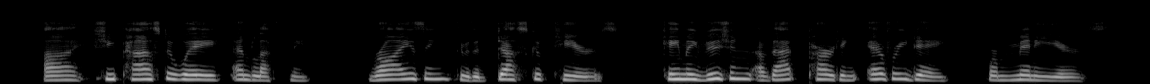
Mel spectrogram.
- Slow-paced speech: Yes, slow, 125 wpm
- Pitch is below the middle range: No, high, 220 Hz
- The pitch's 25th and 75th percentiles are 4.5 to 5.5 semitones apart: No, average, 3.6 semitones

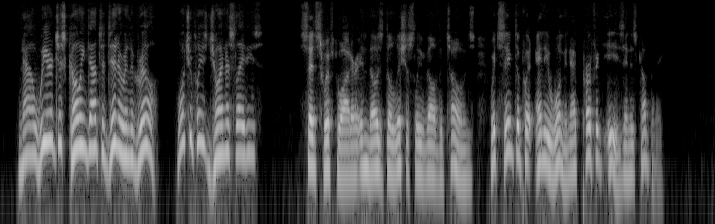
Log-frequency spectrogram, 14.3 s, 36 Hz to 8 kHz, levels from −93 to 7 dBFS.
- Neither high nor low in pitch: Yes, medium, 155 Hz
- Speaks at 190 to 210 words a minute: No, average, 150 wpm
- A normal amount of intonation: No, wide, 7.4 semitones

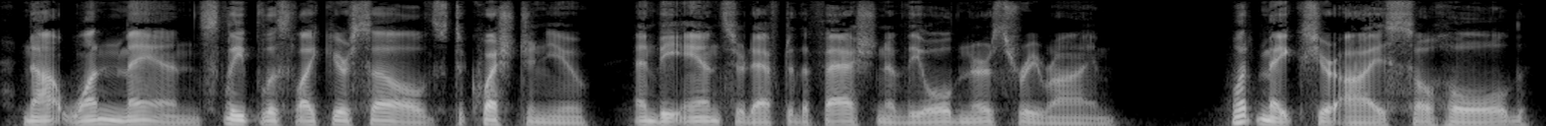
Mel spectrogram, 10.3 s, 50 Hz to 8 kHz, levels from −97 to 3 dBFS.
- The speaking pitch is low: Yes, very low, 80 Hz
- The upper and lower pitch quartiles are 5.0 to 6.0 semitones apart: No, average, 3.7 semitones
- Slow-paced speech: No, average, 150 wpm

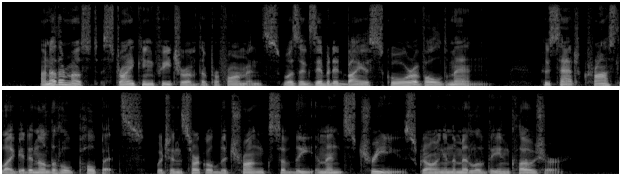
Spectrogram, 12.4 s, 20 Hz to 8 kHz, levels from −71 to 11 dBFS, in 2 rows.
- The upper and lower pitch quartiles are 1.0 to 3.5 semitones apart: No, average, 5.0 semitones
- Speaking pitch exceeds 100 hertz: No, very low, 95 Hz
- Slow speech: No, average, 185 wpm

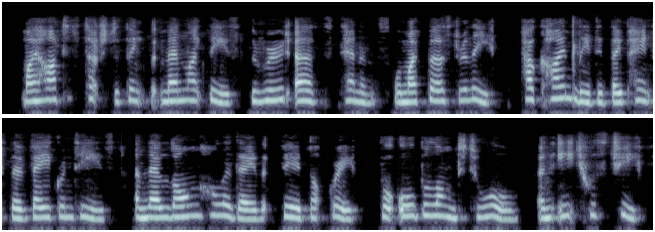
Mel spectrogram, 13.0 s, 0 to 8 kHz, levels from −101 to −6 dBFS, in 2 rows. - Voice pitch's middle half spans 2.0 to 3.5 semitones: Yes, average, 2.9 semitones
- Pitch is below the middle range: No, high, 240 Hz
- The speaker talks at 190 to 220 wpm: Yes, average, 200 wpm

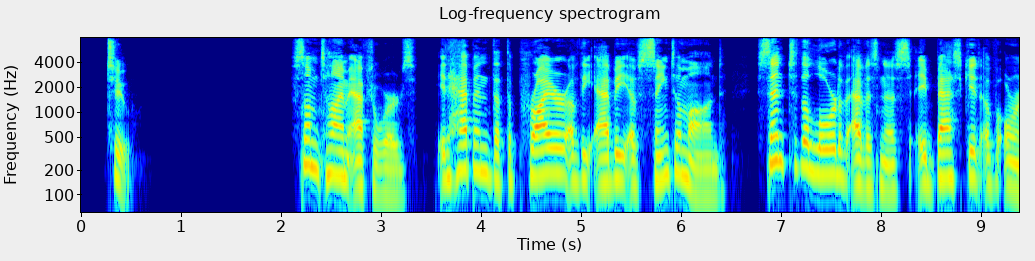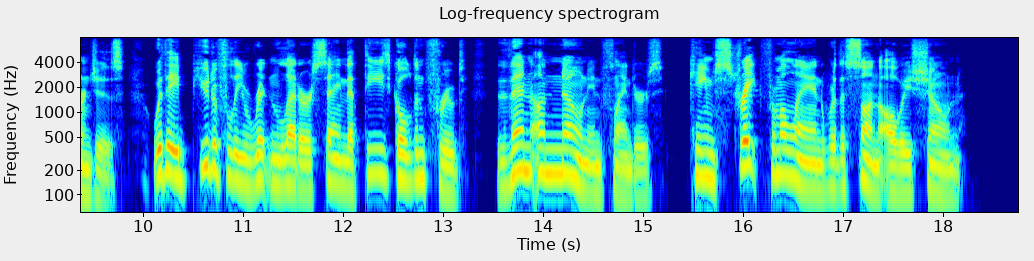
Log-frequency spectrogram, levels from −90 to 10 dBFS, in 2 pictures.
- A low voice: No, medium, 150 Hz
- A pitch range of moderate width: No, wide, 6.8 semitones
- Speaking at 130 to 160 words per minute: Yes, average, 155 wpm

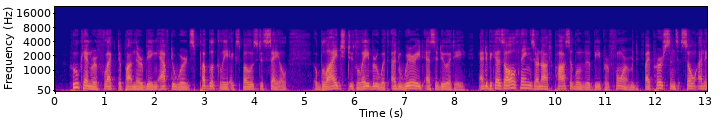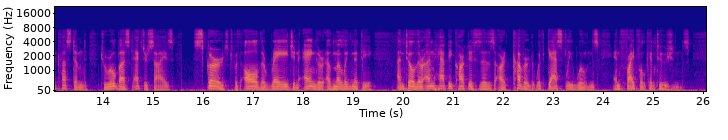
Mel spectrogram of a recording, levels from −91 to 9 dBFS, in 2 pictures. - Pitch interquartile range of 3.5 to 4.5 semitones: No, average, 3.0 semitones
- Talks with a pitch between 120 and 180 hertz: No, low, 105 Hz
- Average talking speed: No, slow, 125 wpm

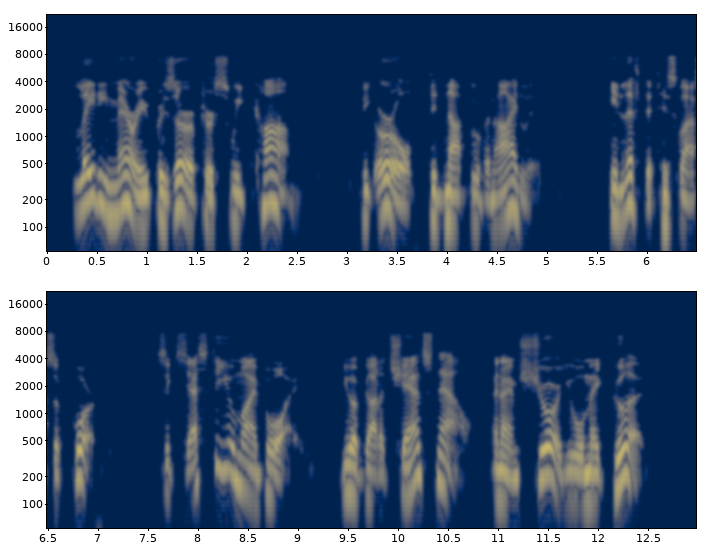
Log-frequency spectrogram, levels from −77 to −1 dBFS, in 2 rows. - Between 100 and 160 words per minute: No, average, 175 wpm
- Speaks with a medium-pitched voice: Yes, medium, 150 Hz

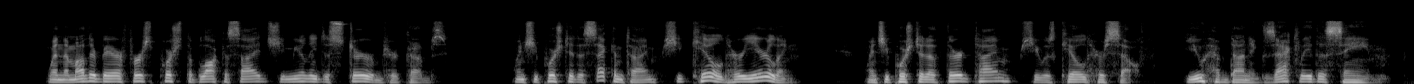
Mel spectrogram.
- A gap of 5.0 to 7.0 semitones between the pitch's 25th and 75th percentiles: No, average, 4.3 semitones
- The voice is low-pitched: Yes, low, 120 Hz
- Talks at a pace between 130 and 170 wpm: No, average, 180 wpm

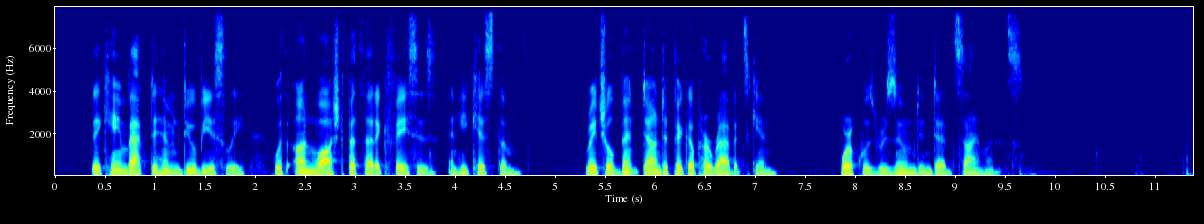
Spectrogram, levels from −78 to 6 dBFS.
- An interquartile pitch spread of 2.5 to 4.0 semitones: Yes, average, 2.8 semitones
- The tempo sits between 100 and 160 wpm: Yes, average, 155 wpm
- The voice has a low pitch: Yes, low, 120 Hz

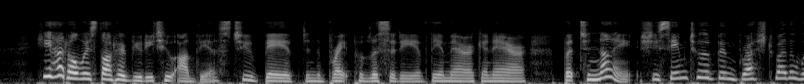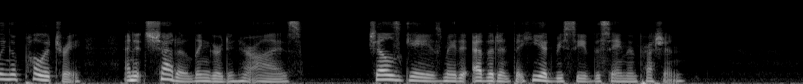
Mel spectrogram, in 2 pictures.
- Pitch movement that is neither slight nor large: No, wide, 7.8 semitones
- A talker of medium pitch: Yes, medium, 160 Hz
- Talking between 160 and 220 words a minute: Yes, average, 190 wpm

